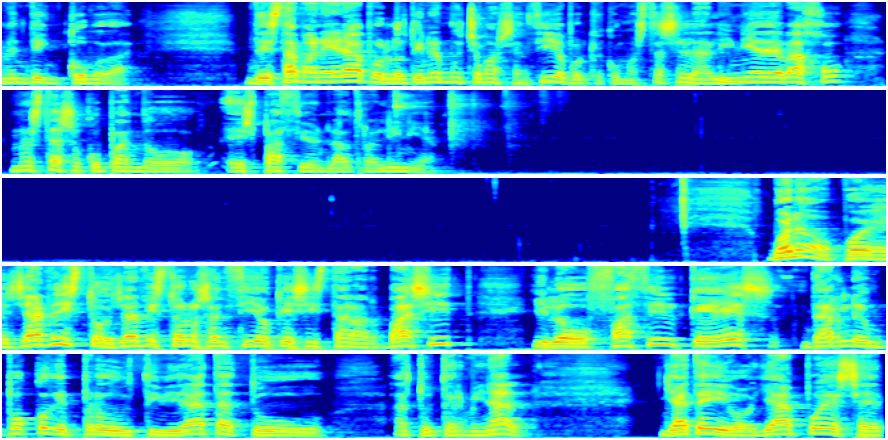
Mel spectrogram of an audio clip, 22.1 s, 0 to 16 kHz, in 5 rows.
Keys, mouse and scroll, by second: 6.7 ctrl+l, 12.7 click.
